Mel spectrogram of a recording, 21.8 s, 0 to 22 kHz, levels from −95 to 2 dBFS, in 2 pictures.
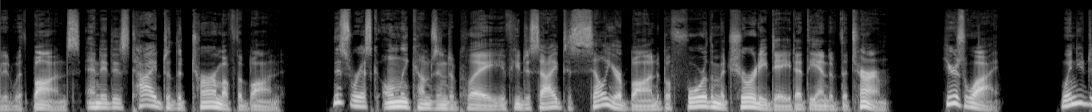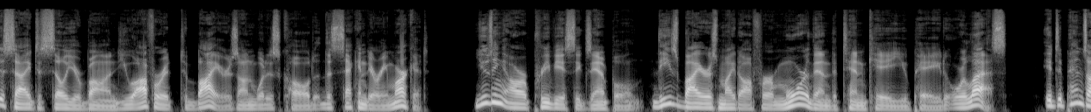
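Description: Nothing stood out on listening to the speech in this recording.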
